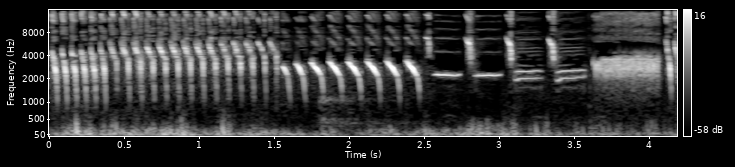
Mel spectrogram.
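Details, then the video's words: Singing canary on a training song: a rapid trill slows into descending slurred notes, followed by clear whistled notes and a short buzzy phrase. "Your canary will NEVER STOP SINGING With this training song"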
